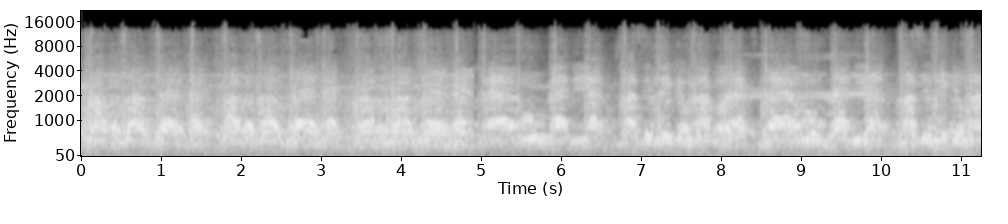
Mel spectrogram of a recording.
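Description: A crowd of women shouts together at a protest in Belgrade, Serbia, in front of a tabloid's offices, voices loud and continuous with rhythmic bursts of chanting and cries throughout, dense and sustained without pause.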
